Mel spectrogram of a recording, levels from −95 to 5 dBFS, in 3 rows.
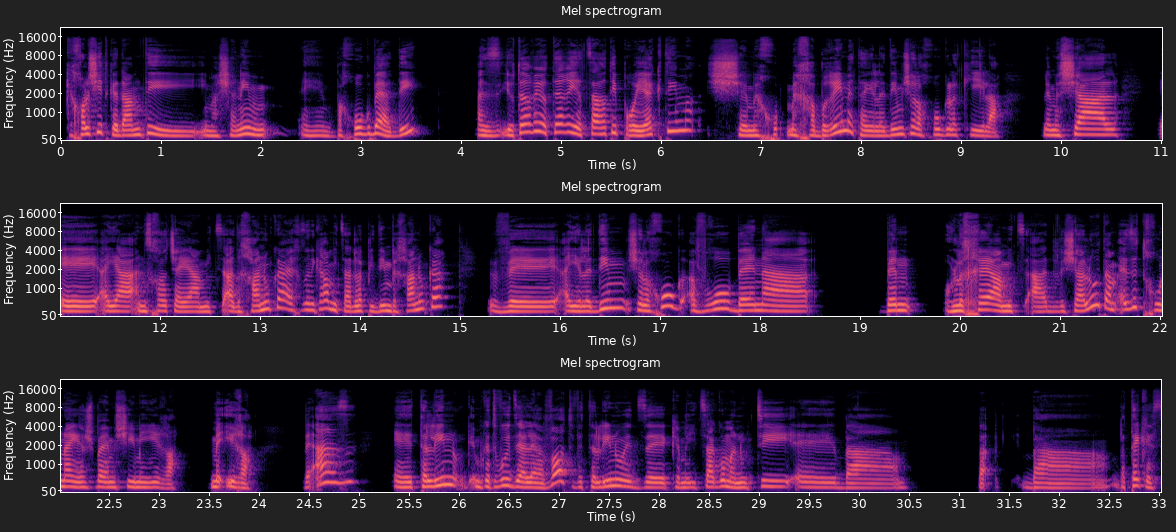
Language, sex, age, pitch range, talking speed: Hebrew, female, 30-49, 175-210 Hz, 115 wpm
